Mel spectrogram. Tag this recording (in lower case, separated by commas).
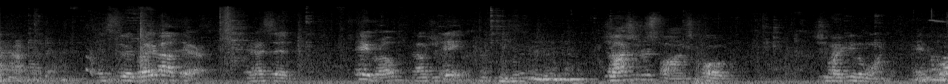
male speech, speech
